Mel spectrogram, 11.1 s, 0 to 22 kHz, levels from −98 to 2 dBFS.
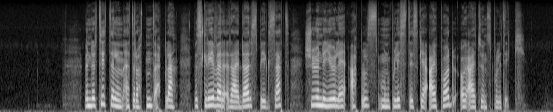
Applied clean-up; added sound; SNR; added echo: none; none; none; none.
